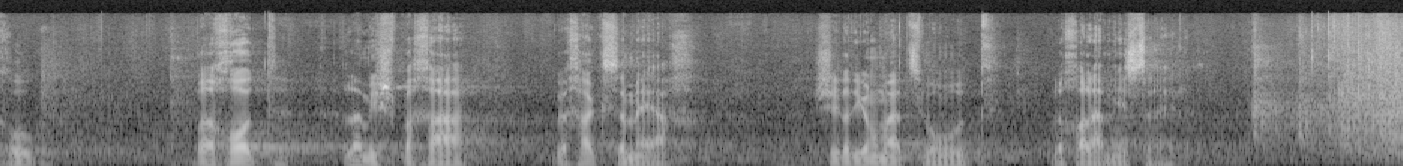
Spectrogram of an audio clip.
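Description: An elderly man speaks slowly and deliberately into a microphone in a large echoing hall.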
